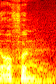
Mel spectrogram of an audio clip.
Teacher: Nah, and then ya often tuh bacanya bukan often tapi often. T-nya samar gitu. Bukan samar, memang hilang.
